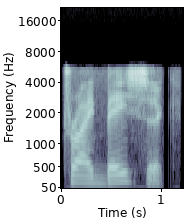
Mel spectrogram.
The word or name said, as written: tribasic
